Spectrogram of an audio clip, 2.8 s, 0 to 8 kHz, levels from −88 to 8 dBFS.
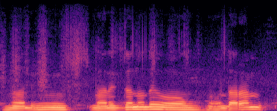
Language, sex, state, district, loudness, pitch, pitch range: Chakma, male, Tripura, Dhalai, -12 LUFS, 135 Hz, 125-150 Hz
